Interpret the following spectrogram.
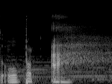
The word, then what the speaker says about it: Oprah: Oprah, I believe that is how you're supposed to pronounce the name, is Oprah.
